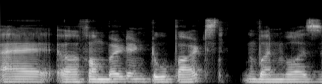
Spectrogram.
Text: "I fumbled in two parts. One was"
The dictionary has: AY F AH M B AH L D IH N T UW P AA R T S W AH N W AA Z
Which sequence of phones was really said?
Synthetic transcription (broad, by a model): AY F AH M B AH L D IH N T UW P AA R T S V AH N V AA Z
